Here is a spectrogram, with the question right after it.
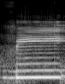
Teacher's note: یہاں پر یا مدہ ہے، اس کو بھی ایک الف کے برابر کھینچ کر پڑھیں گے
